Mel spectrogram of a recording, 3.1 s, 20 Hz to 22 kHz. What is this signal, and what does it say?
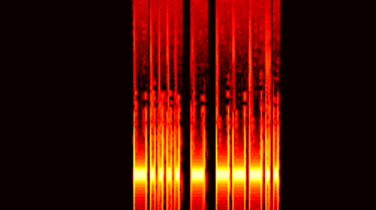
Morse code, heard as a keyed tone, about 34 wpm, 700 Hz. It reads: 6T8
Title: Common Cut Numbers - 3-Digit 35wpm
